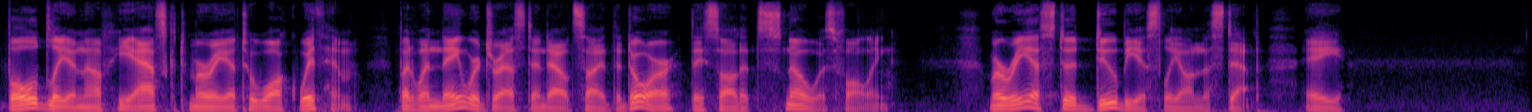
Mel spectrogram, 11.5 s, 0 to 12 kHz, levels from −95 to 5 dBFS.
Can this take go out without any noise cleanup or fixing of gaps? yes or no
yes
